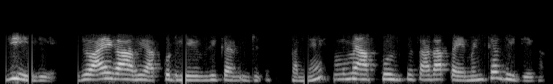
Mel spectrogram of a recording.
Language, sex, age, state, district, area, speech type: Hindi, female, 30-45, Madhya Pradesh, Bhopal, urban, conversation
